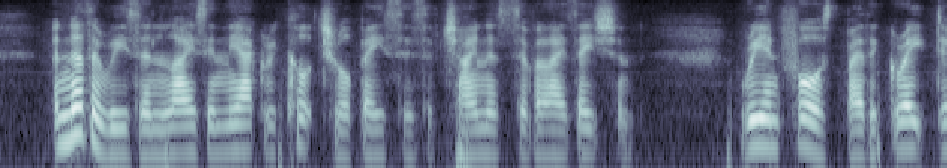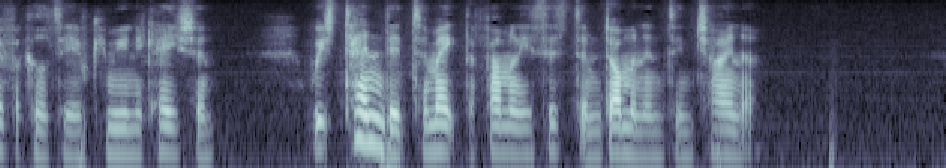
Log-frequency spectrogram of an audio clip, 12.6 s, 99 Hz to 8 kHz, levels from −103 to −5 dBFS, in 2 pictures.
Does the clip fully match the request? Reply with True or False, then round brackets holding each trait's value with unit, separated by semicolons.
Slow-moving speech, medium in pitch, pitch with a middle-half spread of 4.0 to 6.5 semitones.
False (130 wpm; 145 Hz; 2.5 semitones)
